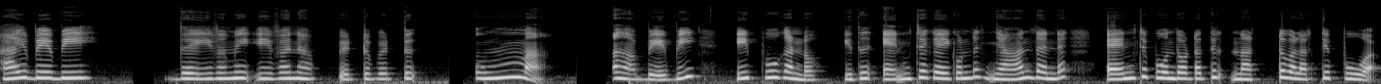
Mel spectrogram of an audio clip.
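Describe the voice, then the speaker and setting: A woman's voice: sits high, steady tone, slow, dark tone. A woman voicing all the characters in a fan fiction audio drama, moving between arguing, teasing and pleading voices. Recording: faint background music.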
